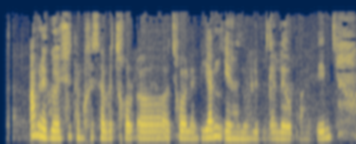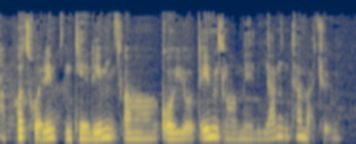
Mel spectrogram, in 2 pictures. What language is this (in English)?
Georgian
